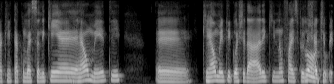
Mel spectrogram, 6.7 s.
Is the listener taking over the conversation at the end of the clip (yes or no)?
yes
